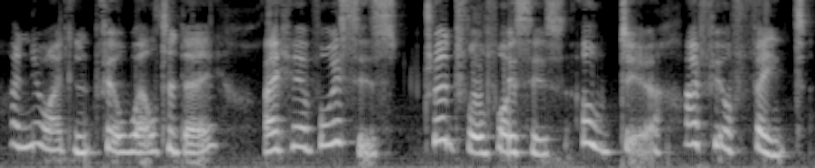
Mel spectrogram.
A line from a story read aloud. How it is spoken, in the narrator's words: The nearest elephant gave a squeak and said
